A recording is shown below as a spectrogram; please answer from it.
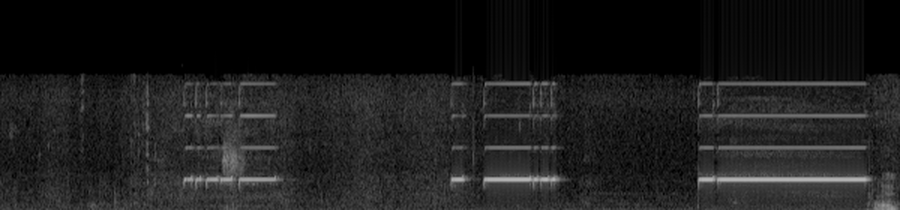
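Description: Bondmaster bond tester's alarm beeping at one high, steady pitch as its probe passes over drilled holes in a Kevlar composite panel, each beep a flaw indication. A short stuttering beep comes about a second in, two more just after the middle, and one long beep of about a second near the end.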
